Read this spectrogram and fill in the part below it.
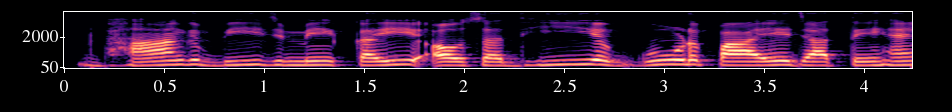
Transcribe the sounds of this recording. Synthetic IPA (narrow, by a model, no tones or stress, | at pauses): bʱãːŋɡbiːd͡ʒmẽkəiɔʊsəd̪ʱiɡʊɽpaːed͡ʒaːt̪eɦɛ̃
